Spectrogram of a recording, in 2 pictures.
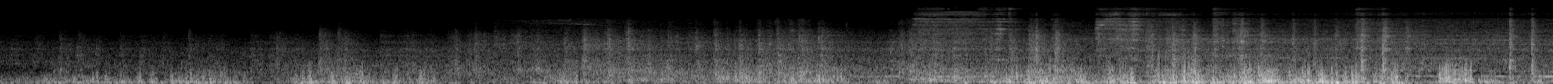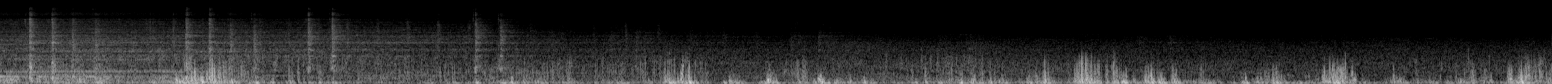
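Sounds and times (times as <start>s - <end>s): train rumble: 0.0s - 31.0s
train wheels clacking over joints: 0.6s - 22.9s.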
